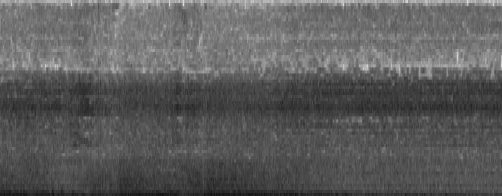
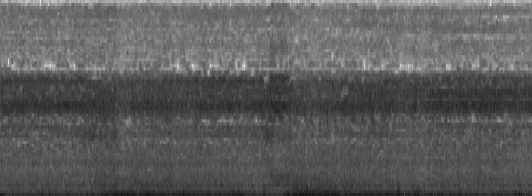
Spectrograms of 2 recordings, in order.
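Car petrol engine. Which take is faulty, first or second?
first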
